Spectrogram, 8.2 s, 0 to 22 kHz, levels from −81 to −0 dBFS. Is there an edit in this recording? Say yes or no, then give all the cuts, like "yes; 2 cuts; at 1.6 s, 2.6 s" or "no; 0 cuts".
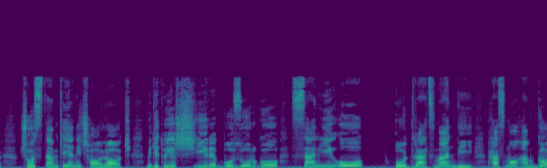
no; 0 cuts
